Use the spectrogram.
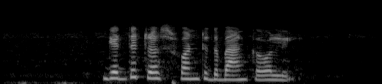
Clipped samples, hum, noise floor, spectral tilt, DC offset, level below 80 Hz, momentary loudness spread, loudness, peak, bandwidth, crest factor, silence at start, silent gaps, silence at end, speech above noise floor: under 0.1%; none; -67 dBFS; -4 dB/octave; under 0.1%; -62 dBFS; 8 LU; -30 LUFS; -14 dBFS; 7.2 kHz; 20 dB; 0.2 s; none; 0.9 s; 36 dB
